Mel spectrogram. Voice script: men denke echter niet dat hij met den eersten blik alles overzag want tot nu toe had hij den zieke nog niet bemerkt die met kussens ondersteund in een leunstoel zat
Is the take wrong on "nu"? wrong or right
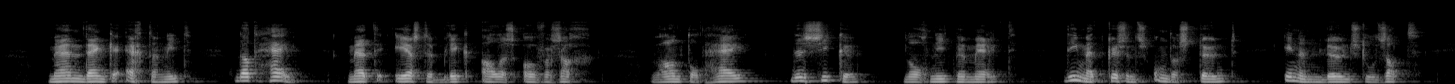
wrong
